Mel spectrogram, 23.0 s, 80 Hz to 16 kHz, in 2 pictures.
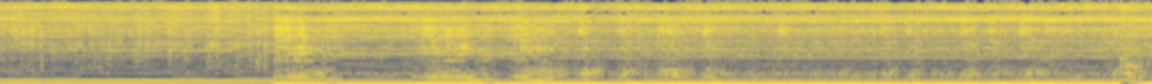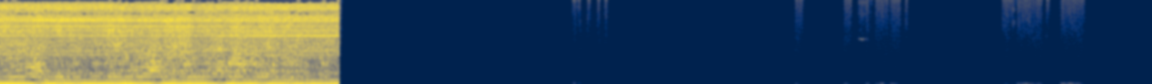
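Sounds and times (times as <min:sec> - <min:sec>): rotary tool grinding wood: 0:00.0 - 0:14.9.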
